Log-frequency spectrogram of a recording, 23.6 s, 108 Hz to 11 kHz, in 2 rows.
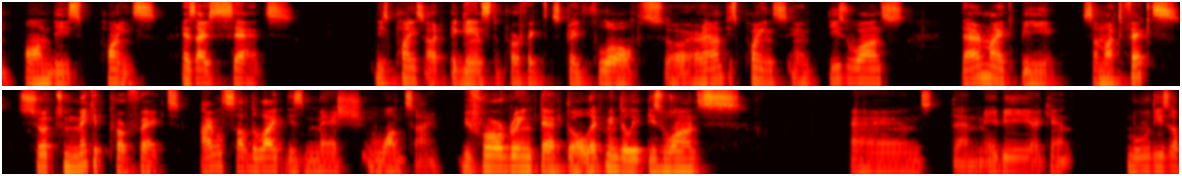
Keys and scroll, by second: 16.1 3, 17.0 1, 17.8 Delete, 19.3 Delete, 20.1 1, 21.1 m, 21.5 o.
